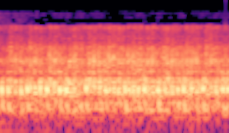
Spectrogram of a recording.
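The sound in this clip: Steady engine drone of a car driving to the horse races, used as an old-time radio sound effect, with a rapid low throb and even loudness throughout and no speech over it.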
